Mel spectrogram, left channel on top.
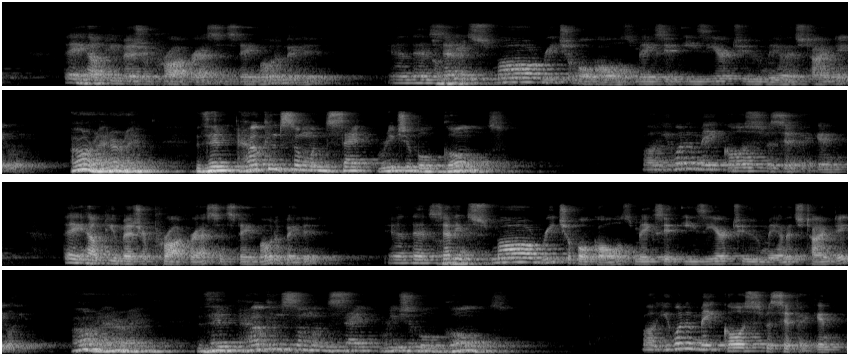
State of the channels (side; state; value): both; normal; correlation -0.20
